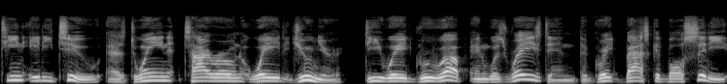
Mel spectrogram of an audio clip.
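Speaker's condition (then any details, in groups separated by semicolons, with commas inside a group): No condition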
